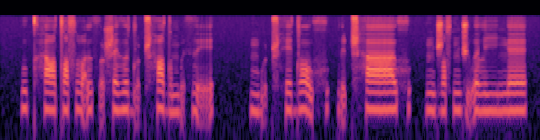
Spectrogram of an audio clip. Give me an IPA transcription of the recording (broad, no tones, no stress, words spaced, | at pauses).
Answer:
ukʰaːtˤɪsˤ βḭlθɔ̰ʂɛðʊ dɔ̰ʈ͡ʂʰɛ dˤɪmbḛθðḛ | mbo̰ʈ͡ʂʰedɔxʷ | ɾḭʈ͡ʂʰaːxʷ | nd͡ʒɔsˤnd͡ʒṵə̯ liːŋɛ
